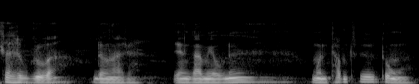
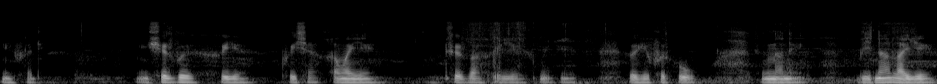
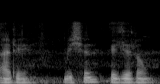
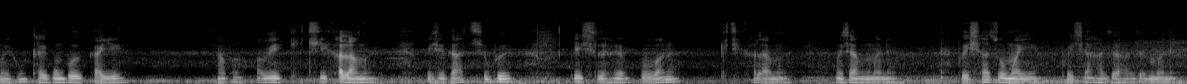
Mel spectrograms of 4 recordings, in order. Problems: low volume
